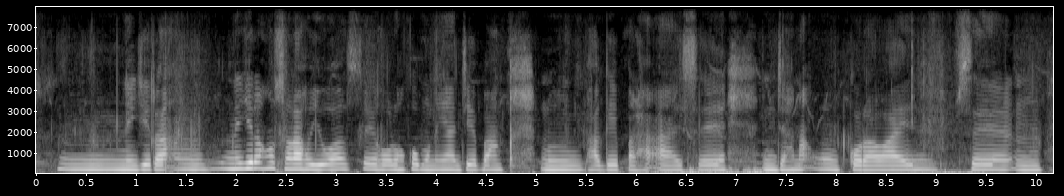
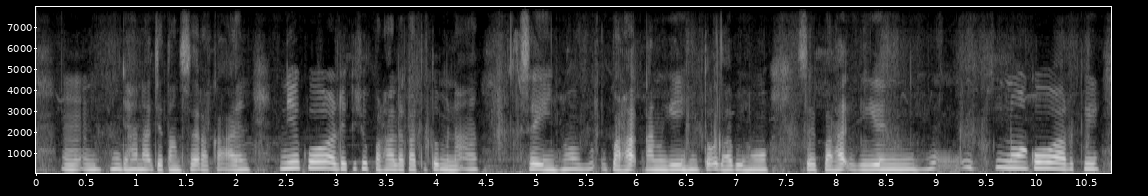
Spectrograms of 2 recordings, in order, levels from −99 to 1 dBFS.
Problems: background sounds at intervals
